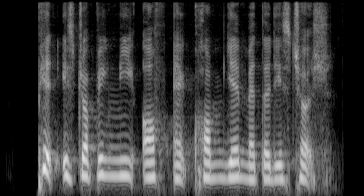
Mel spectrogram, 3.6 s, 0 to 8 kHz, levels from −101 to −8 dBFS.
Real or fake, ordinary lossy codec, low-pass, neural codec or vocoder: fake; none; none; codec, 16 kHz, 4.8 kbps, FACodec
